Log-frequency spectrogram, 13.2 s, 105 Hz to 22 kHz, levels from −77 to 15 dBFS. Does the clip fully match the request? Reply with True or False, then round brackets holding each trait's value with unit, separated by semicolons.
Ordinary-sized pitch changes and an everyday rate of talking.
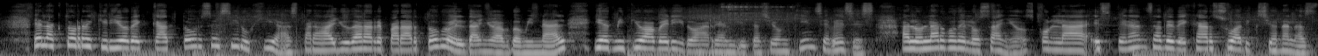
True (4.8 semitones; 170 wpm)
